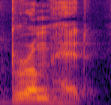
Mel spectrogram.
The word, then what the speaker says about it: Bromhead: Today, we meet his right-hand man, Lieutenant Gonville Bromhead, which is actually pronounced Brumhead.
